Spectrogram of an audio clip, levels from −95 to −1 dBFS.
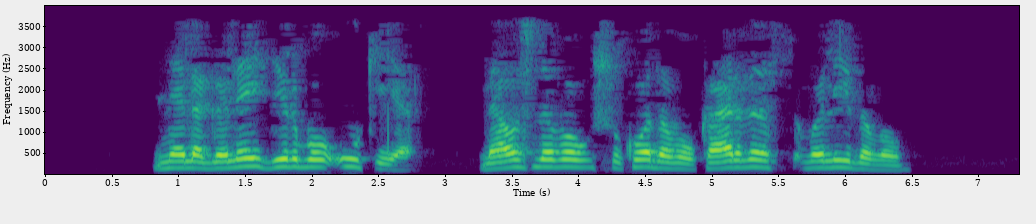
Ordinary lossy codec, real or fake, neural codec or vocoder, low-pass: MP3, 16 kbps; real; none; 3.6 kHz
